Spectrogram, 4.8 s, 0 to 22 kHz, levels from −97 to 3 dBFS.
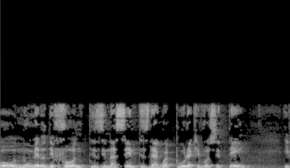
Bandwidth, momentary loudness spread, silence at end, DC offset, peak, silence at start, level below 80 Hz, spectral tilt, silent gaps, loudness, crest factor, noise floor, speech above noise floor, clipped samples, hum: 8.8 kHz; 7 LU; 0 s; under 0.1%; -6 dBFS; 0 s; -58 dBFS; -5 dB/octave; none; -21 LUFS; 16 dB; -42 dBFS; 21 dB; under 0.1%; none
